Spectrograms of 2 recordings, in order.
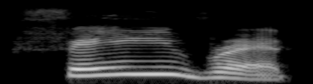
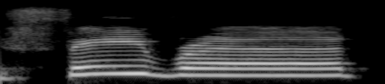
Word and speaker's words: favorite: Ini bacanya favorite. My favorite. Jadi kalau orang bahasa Indonesia kan bacanya favorit. Di bahasa Inggrisin favorite. No, favorite bacanya.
